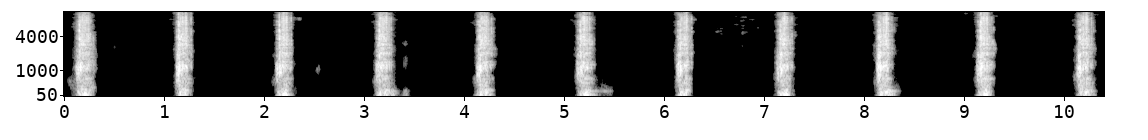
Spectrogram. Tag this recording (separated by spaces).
sound Clock Tick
